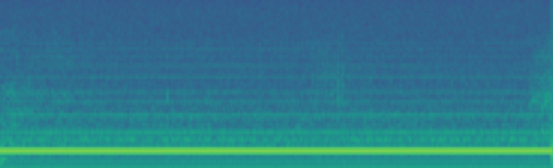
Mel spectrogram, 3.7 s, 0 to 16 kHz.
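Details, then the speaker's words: Harman Kardon 75+ receiver after overhaul, test tone at the preamplifier output of the previously bad right channel: steady, pure mid-pitched tone with no hum, buzz or crackle; channel now clean. "here's the left channel that's what's coming out of the preamplifier that was the good channel and here's the right channel the one that was bad it's now all cleaned up"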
